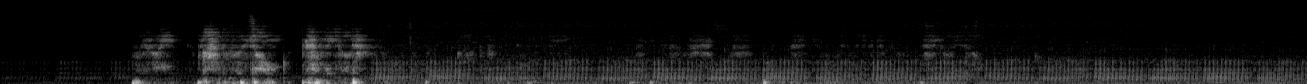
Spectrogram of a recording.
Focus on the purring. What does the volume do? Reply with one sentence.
The loudness of the purring goes up.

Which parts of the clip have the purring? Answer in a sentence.
You can hear the purring from 0.0 to 13.0 s.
